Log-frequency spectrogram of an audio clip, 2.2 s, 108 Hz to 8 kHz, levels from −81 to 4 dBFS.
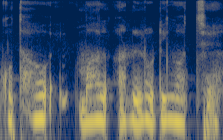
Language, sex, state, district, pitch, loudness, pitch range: Bengali, male, West Bengal, Cooch Behar, 200 Hz, -16 LUFS, 195-210 Hz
